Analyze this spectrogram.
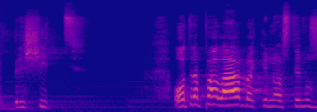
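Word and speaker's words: בְּרֵאשִׁית: Nós percebemos que existe um E bem pequeno, que é exatamente o Shivá, e ele não aparece na pronúncia, Bereshit.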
